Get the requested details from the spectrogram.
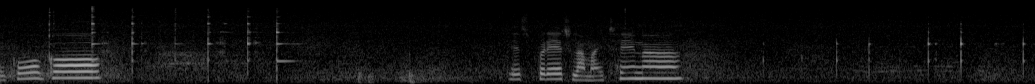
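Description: Glass bowls clink against each other.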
